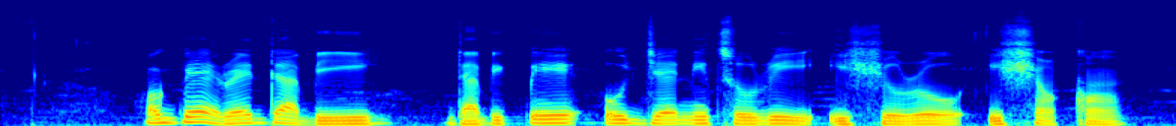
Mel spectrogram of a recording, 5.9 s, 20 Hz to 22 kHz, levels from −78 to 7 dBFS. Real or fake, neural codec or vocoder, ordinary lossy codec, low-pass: real; none; none; 19.8 kHz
